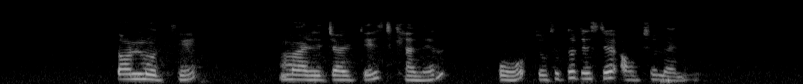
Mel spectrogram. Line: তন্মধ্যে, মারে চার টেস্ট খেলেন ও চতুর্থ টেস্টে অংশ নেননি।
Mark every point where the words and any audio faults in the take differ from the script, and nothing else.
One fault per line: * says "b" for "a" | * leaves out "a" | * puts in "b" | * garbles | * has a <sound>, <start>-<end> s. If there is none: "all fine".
all fine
